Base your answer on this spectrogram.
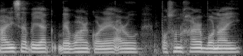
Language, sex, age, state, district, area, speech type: Assamese, female, 60+, Assam, Biswanath, rural, spontaneous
